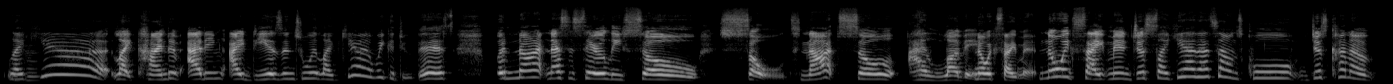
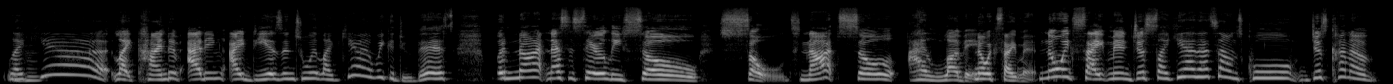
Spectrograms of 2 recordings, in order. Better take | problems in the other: second | thin; very; fading below 450 Hz

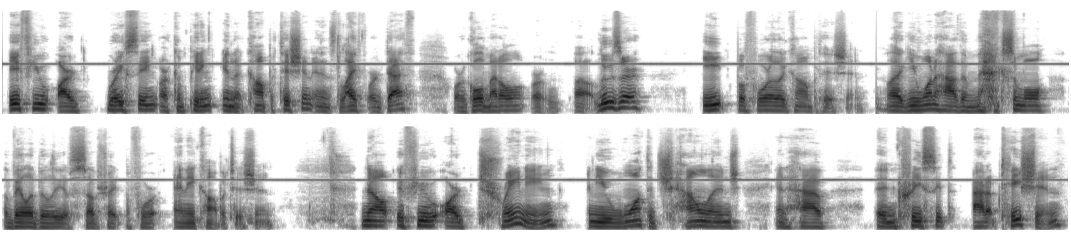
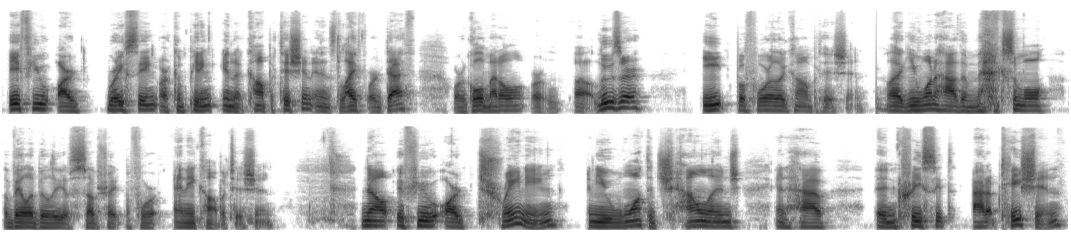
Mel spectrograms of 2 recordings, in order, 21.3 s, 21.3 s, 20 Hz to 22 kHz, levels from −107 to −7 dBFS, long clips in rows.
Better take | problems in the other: second | high-pitched whine; noticeable; throughout; 2.5 kHz, 15 dB below the speech

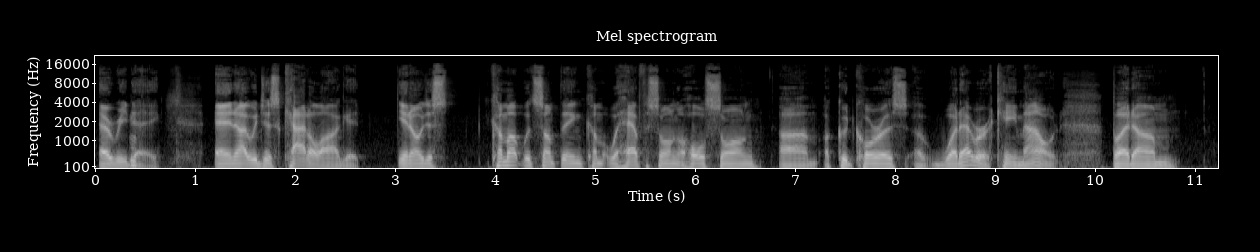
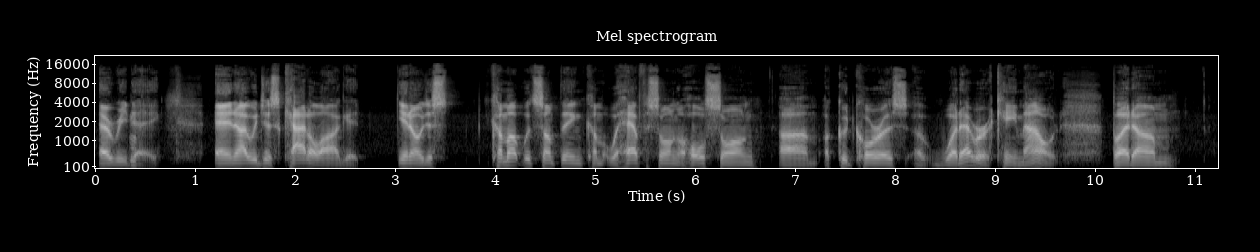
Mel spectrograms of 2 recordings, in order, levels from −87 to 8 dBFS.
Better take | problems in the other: first | thin; very; fading below 850 Hz

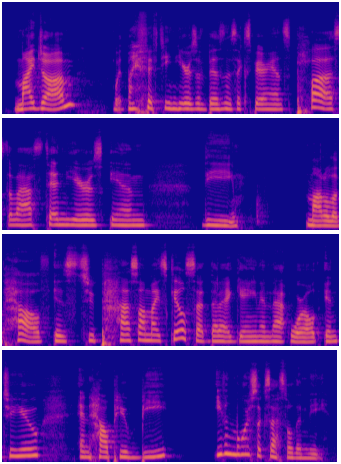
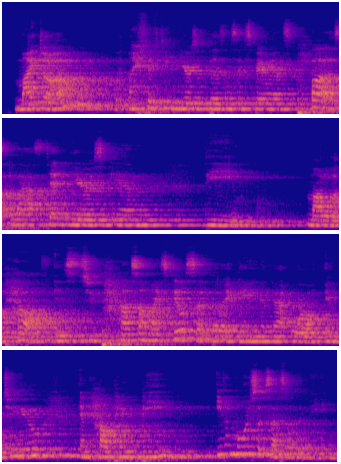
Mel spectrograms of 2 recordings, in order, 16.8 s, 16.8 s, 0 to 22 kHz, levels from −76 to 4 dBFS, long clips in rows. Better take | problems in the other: first | off-mic speech; far // room echo; noticeable; dies away in 2.2 s

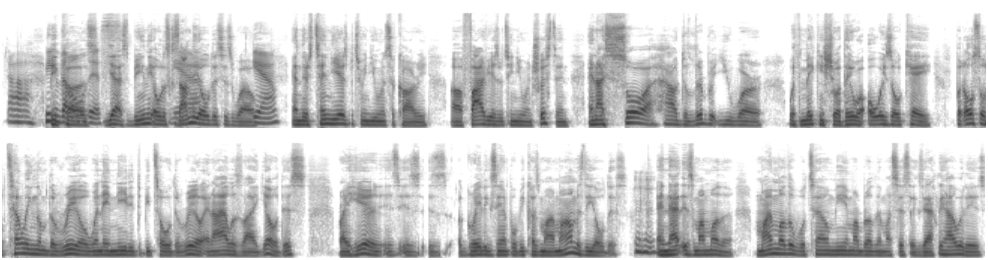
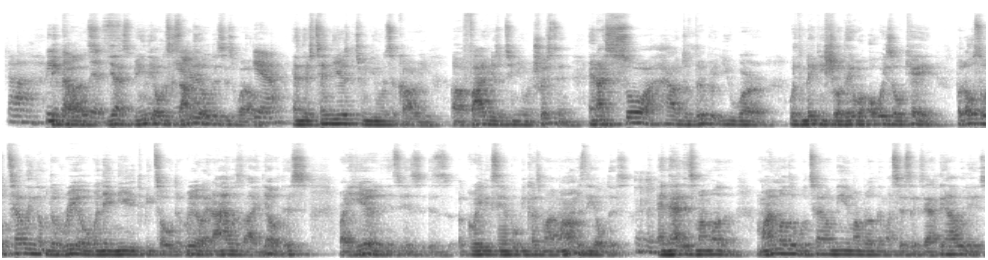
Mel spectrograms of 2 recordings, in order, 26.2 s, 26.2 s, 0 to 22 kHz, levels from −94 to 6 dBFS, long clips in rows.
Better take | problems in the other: first | off-mic speech; far // room echo; slight; dies away in 0.5 s

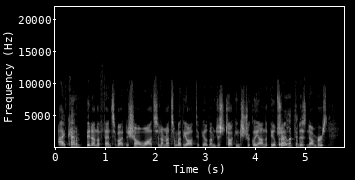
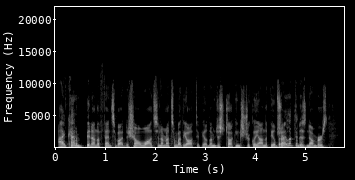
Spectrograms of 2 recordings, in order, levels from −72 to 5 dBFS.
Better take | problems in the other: second | thin; very; fading below 350 Hz

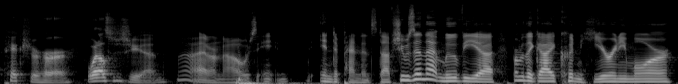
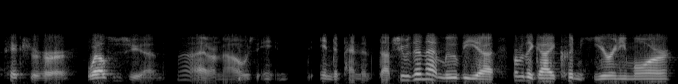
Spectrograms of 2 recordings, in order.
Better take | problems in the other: first | phone-call audio; poor line; nothing above 3.5 kHz

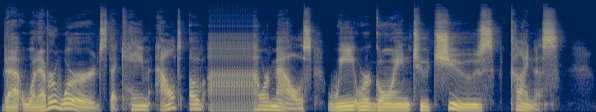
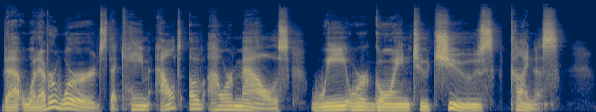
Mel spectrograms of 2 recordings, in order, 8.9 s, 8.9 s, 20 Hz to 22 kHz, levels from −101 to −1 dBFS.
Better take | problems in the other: second | audio freezing; at 3 s for 0.5 s

